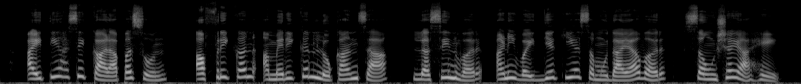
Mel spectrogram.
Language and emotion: Marathi, neutral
